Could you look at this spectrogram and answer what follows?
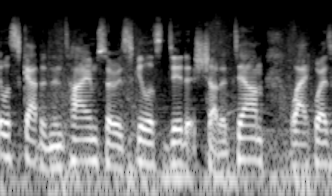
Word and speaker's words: SKillous: I say SKillous, but I just ignore the O, I guess.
